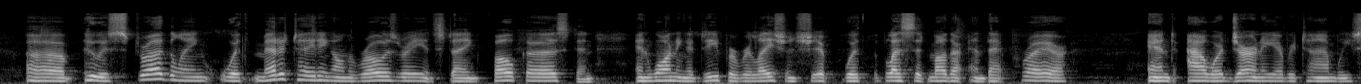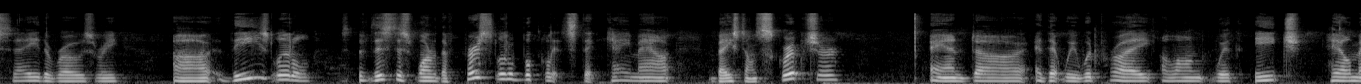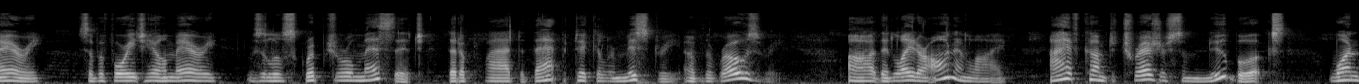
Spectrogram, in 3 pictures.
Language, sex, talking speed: English, female, 145 wpm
